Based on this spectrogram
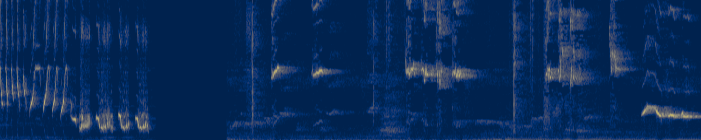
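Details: White-rumped shama song used as an early-morning lure to provoke silent shamas into singing: a rapid burst of repeated descending chips, a pause, then scattered high whistles and sharp notes over a low steady hum.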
